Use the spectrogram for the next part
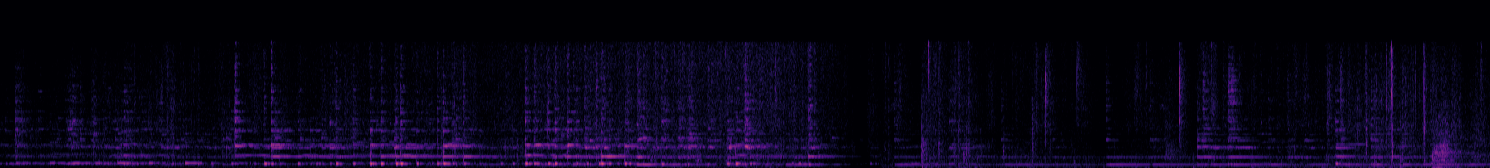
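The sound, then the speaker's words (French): A steady jangle of many cowbells as a herd of goats moves about, the bells clanking continuously, with faint rustling underneath and no talking. “Faire gaffe aux chèvres volantes ici.”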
